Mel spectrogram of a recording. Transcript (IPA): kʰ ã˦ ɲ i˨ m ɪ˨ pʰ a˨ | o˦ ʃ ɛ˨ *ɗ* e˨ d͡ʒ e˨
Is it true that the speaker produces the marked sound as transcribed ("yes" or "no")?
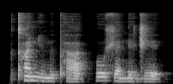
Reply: no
